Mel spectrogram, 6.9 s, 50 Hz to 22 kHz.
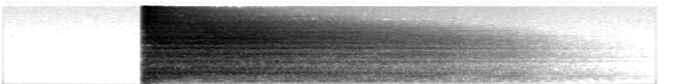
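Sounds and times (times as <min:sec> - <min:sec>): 
cymbal: 0:01.4 - 0:05.6.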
